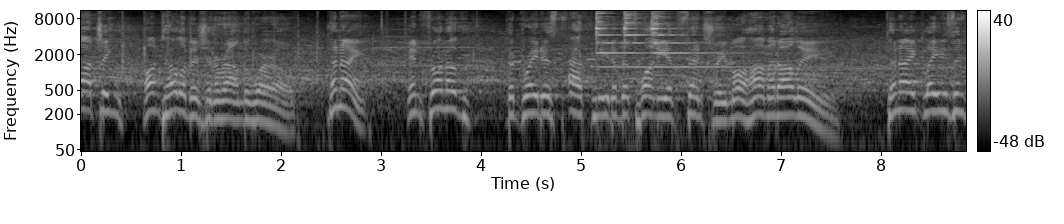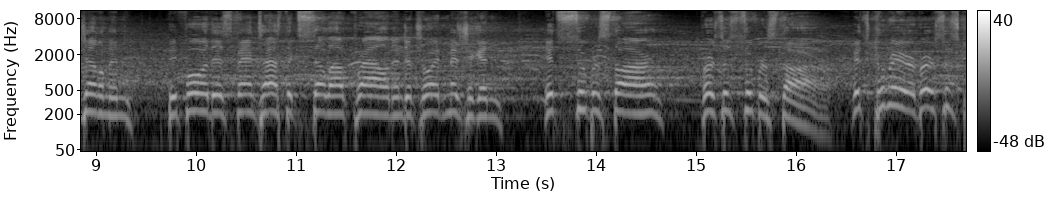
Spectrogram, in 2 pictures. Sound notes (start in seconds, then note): 5.1 bell ringing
